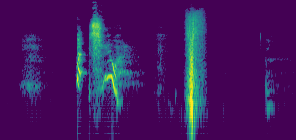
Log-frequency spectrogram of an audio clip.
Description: itchy, tickly sneezes....... sorry about the coughing the pollen has been affecting my throat!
